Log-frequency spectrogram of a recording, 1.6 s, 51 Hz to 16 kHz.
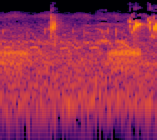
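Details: Paddyfield pipit song captured on a Nikon P1000: a brief high chirp, then a run of thin gliding whistles ending in two loud, sharp high notes, with faint twittering underneath.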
